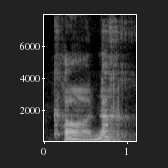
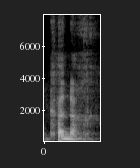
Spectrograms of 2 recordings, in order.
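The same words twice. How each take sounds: First: The vowel is long and low. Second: Both vowels are flattened with lowered tone. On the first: "with a long, low vowel" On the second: "where both vowels get flattened. The tone gets lowered"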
